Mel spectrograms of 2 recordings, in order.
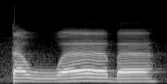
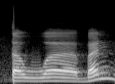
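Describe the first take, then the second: First: The word ends with a long vowel. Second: The word ends with an n sound. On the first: "kita buang satu baris, jadi tawaba" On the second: "Ayat ketiga tawaban"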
